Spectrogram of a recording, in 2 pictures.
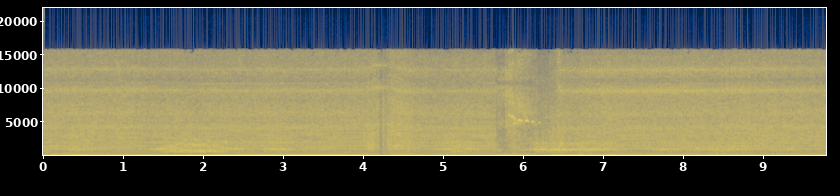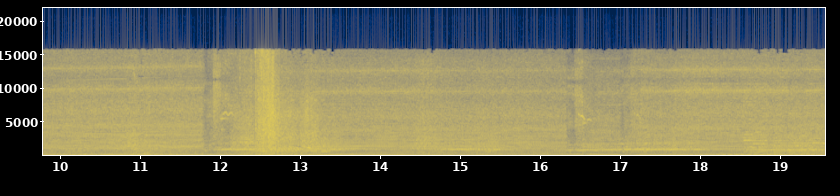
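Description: A racing car engine roars at high speed, dipping briefly as gears shift.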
